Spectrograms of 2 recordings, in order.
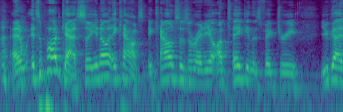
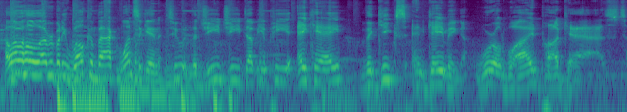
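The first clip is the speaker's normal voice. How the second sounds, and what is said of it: Radio announcer voice. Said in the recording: “I've always wanted to do that voice on the radio”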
